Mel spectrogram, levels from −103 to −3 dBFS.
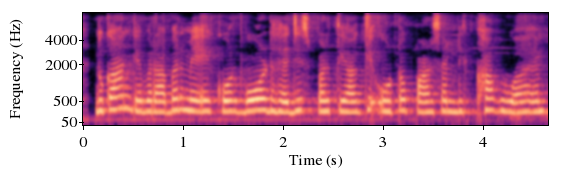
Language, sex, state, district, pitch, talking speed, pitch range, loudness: Hindi, female, Uttar Pradesh, Shamli, 255 Hz, 205 wpm, 250-275 Hz, -16 LUFS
